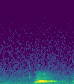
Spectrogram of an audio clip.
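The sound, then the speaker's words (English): A neighbor's dog gives a single short bark, faint and slightly muffled, with no one talking and only a quiet background around it. “My neighbor's dog is barking.”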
